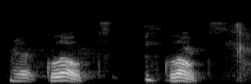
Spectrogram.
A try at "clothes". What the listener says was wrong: you were almost correct. So you're saying clothes, which has no vibration, no voicing. When you say it, you want your throat to vibrate. Clothes. Like the sound in the and the sound in zebra. Clothes.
